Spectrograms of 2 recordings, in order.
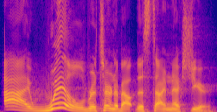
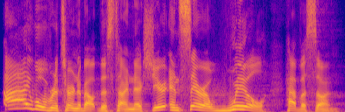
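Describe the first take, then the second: First: Said in the usual way. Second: "I" lifted and pressed, then "will return" falls; God stressing who makes the promise. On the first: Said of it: "the way I think he said it". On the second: Acted. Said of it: "This is God saying".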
